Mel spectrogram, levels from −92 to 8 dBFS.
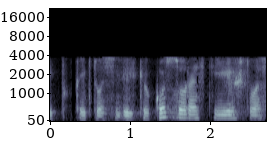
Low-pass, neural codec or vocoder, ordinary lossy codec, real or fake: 3.6 kHz; autoencoder, 48 kHz, 32 numbers a frame, DAC-VAE, trained on Japanese speech; AAC, 16 kbps; fake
